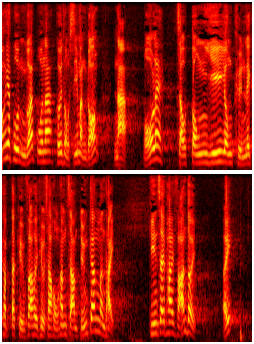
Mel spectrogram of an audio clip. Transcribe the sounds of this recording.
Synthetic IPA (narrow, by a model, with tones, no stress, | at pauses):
ɔ˨˥ŋjɐ˥t̚puː˧nm̩˨˩kɔː˨˥jɐ˥puː˧naː˧kʰɵ˨˧t̪ʰʊ˨˩ŋsiː˨˧mɐ˨˩nkɔː˨˥ŋ | na̰ː˨˩ | ŋɔː˨˧lɛː˥t͡sɐ˨wt̪ʊ˨ŋjiː˨˧jʊ˨ŋkʰyː˨˩nlɪ˨kʰːɐ˨p̚t̪ɐ˨kʰyː˨˩nfaː˧hɵ˧t̪ʰi˨˩wt͡sʰaː˨˩hʊ˨˩ŋhɐ˧mt͡saː˨mt̪yː˨˥nkɐ˥nmɐ˨nt̪ʰɐ̰˨˩j | kiː˧nt͡sɐ˧jpʰaː˧jfaː˨˥nt̪ɵ˨˧ɥ | e˨˥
